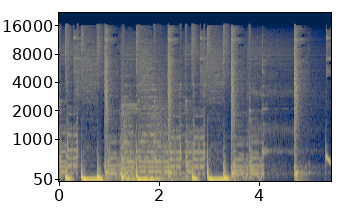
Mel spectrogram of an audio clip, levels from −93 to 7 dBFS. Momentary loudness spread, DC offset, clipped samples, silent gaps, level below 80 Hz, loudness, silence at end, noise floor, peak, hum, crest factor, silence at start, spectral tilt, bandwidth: 11 LU; under 0.1%; under 0.1%; none; -16 dBFS; -15 LUFS; 0 s; -42 dBFS; 0 dBFS; none; 14 dB; 0 s; -5 dB/octave; 17 kHz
